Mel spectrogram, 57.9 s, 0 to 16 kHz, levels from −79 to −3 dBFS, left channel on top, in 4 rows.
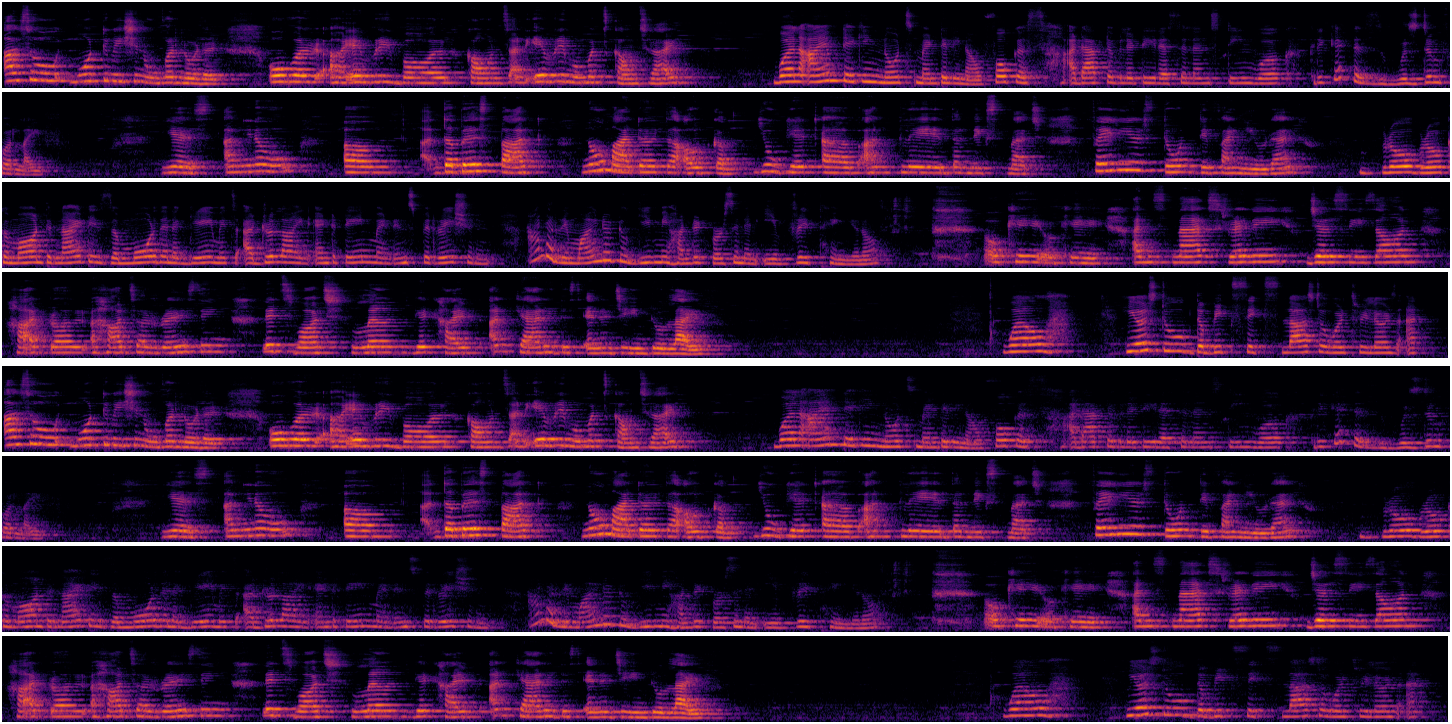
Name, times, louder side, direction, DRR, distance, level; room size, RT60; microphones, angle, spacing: voice 1, 0.0-6.8 15.7-15.8 16.1-17.4 17.9-19.8 20.3-27.4 38.3-50.5, equal, 5° left, 4 dB, 0.6 m, -29 dB
voice 2, 7.7-14.9 28.0-37.8 53.4-54.1 54.4-57.6, left 4 dB, 50° left, 7 dB, 0.4 m, -32 dB
7.4 x 5.6 x 3.2 m, 0.72 s
head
